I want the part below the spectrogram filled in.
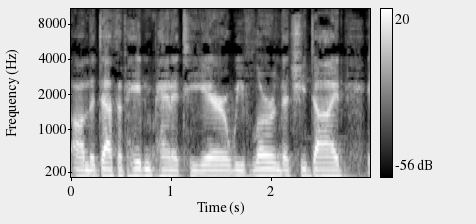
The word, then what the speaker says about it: Panettiere: I could never remember how to pronounce her last name again. – Panettiere. – Yeah.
